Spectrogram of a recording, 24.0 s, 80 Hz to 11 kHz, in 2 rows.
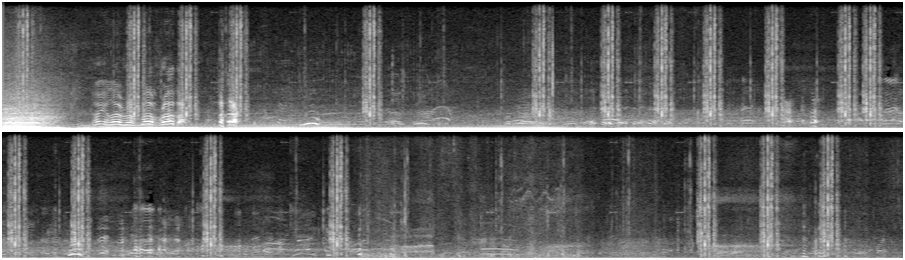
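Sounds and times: camera shutter firing: 0.1s - 0.5s, 1.7s - 3.4s, 4.8s - 5.2s, 6.6s - 10.5s, 11.1s - 13.2s, 14.6s - 15.0s, 16.3s - 16.7s, 21.1s - 23.2s.

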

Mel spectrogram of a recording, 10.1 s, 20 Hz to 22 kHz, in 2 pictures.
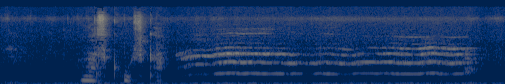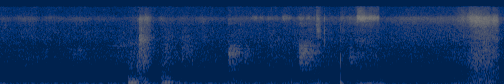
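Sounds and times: cat meowing: 1.8s - 4.8s.

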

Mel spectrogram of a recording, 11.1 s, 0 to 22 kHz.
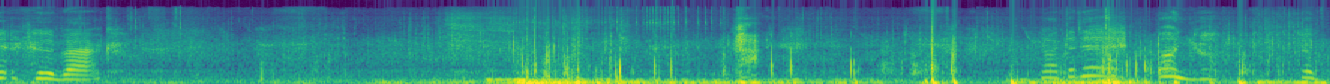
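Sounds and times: low rumble on phone microphone: 3.6s - 11.0s.

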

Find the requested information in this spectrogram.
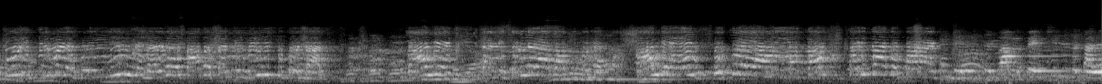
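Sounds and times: child talking: 0.0s - 3.4s, 4.1s - 11.0s
children's voices in background: 0.0s - 11.0s.

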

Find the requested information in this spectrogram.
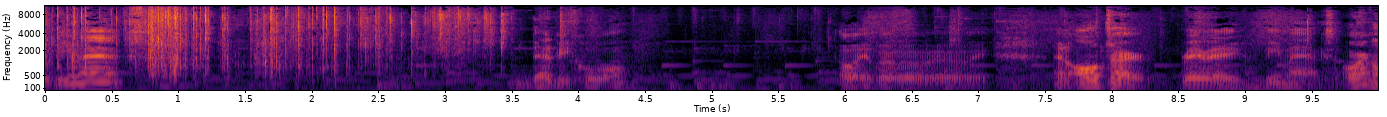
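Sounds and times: foil wrapper crinkling: 0.0s - 3.5s.

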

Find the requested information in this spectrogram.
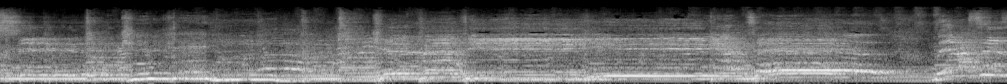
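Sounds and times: acoustic guitar: 0.0s - 10.0s
person singing: 0.0s - 10.0s.

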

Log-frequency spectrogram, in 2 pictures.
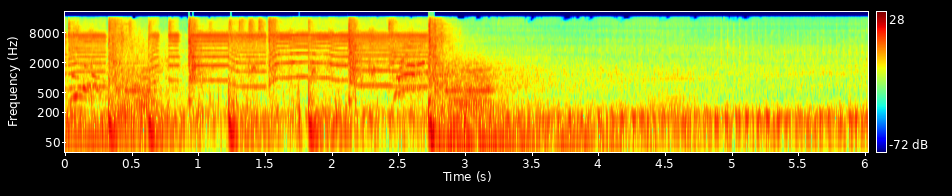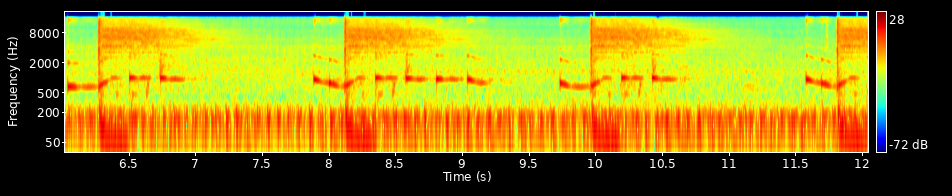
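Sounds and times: motorcycle engines rumbling: 0.0s - 12.0s.

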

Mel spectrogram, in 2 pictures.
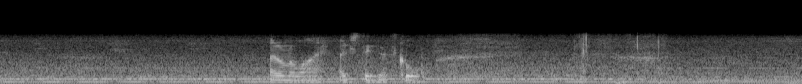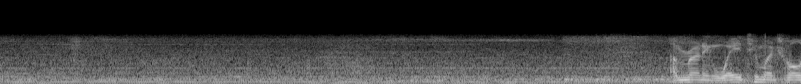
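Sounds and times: equipment hum and hiss: 0.0s - 16.0s.

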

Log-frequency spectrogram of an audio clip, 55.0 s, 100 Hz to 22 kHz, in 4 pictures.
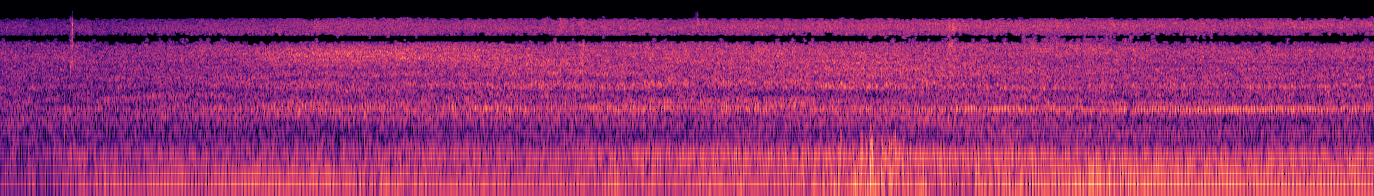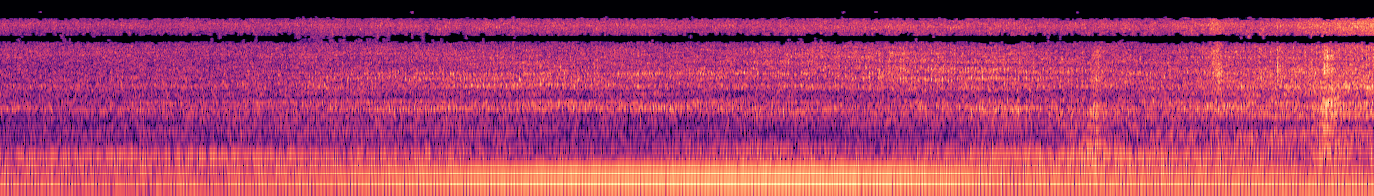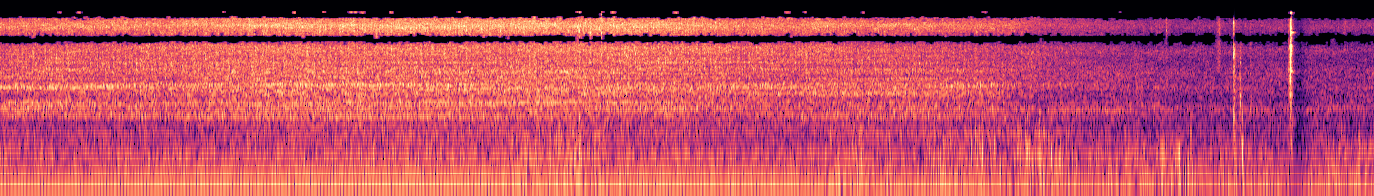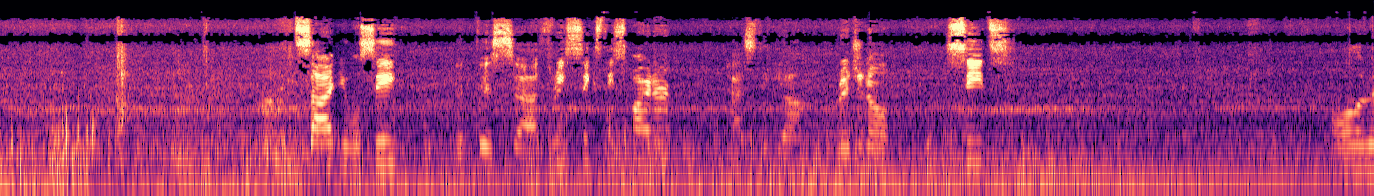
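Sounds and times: car engine idling: 0.0s - 54.9s.

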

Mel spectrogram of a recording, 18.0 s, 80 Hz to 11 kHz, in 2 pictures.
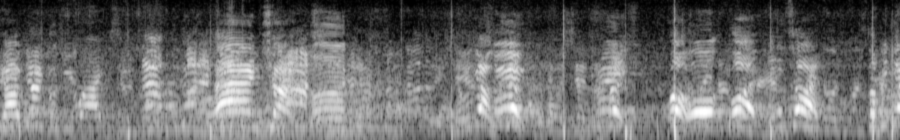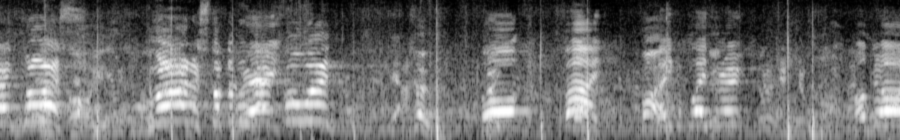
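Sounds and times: football being kicked: 1.2s - 2.4s, 4.4s - 4.8s, 5.6s - 6.9s, 7.6s - 7.9s, 8.7s - 9.0s, 13.3s - 13.6s, 16.8s - 17.3s
men shouting: 1.3s - 4.0s.

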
